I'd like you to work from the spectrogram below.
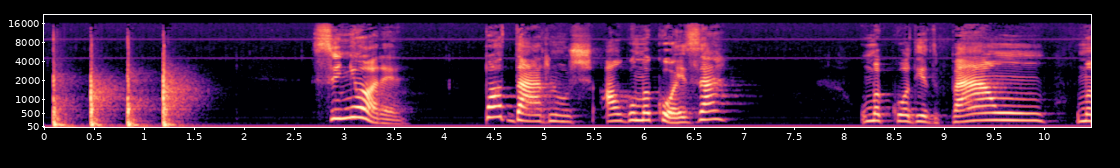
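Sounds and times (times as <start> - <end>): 
knocking on a palace door: 0.1 - 1.6
speech: 2.8 - 3.7, 4.4 - 6.9, 8.2 - 10.4.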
